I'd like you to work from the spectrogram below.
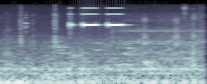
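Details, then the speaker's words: Enteral feeding pump start signal: a few short high electronic beeps over quiet room hum after pressing start/stop, confirming the feed is running (run circle shown). "hear a beep and you'll see there's a run circle which indicates that the feed is going"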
